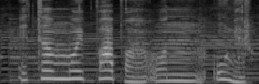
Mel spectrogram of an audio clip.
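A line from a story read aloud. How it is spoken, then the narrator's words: Sad answer. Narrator (Russian): грустно отвечала я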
